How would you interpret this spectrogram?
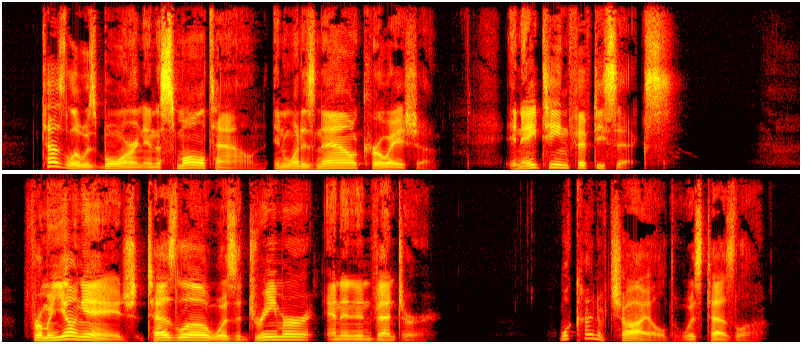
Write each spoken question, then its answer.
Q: What kind of child was Tesla?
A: He was a dreamer and an inventor.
